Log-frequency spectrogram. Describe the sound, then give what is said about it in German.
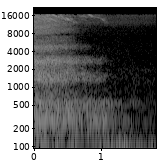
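A deep inhalation during a guided breathing exercise. One long, soft, airy breath carries a broad hiss that is strongest at the start and gradually thins and fades over about two seconds. “Und nochmal einatmen.”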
